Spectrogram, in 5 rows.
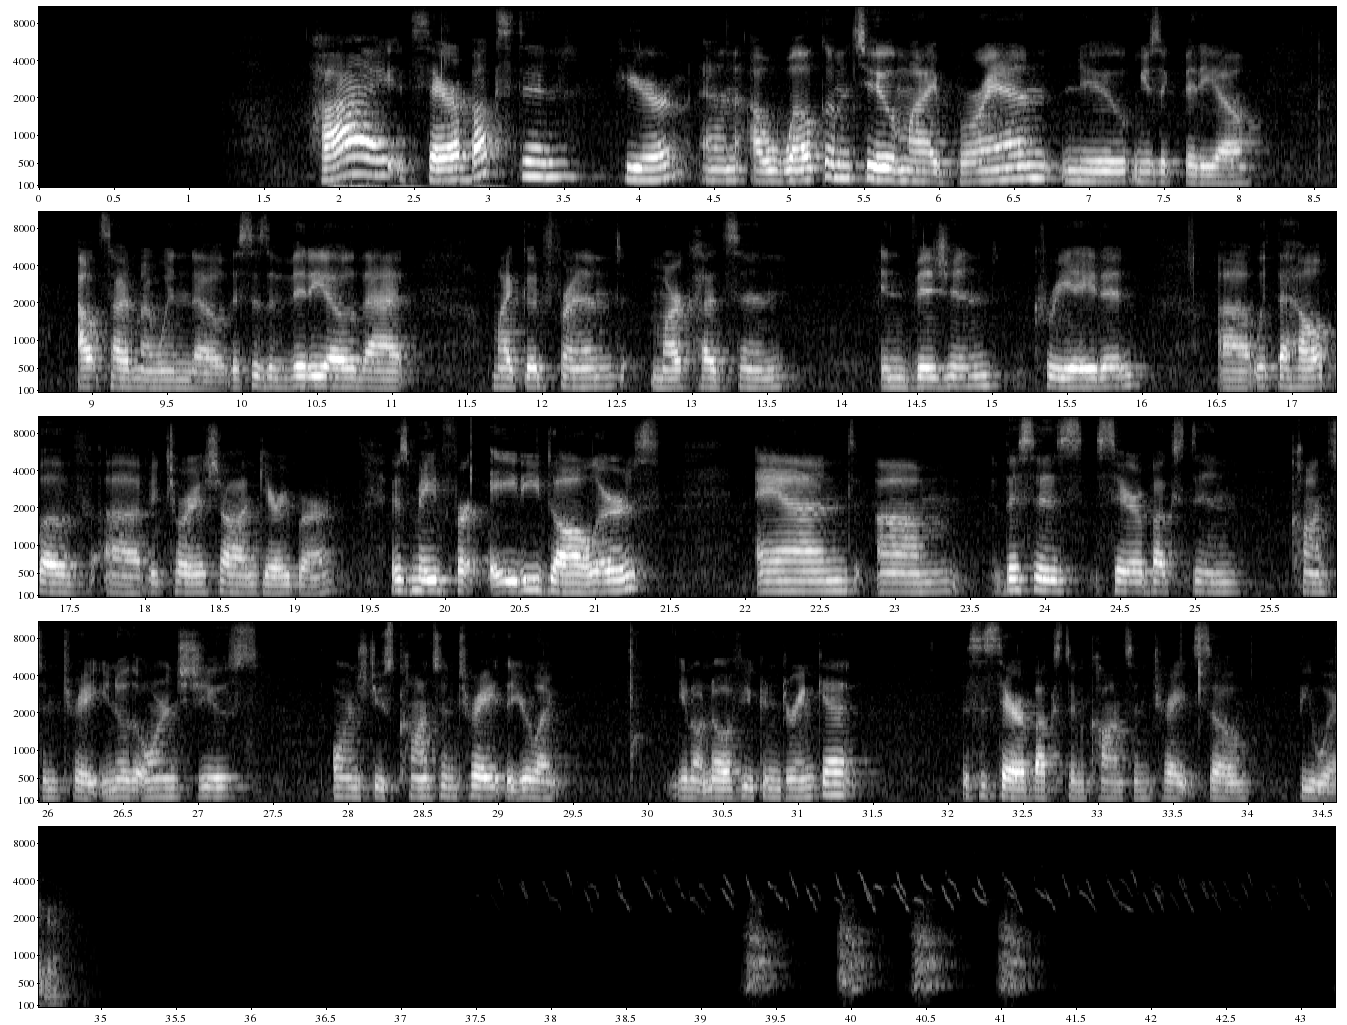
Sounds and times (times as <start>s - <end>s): Speech: 1.8s - 8.2s, 8.9s - 13.7s, 14.3s - 21.5s, 22.1s - 31.5s, 32.1s - 34.8s.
